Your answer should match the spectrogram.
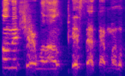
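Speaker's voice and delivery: mock squeal. High fast comic squeal of anger.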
